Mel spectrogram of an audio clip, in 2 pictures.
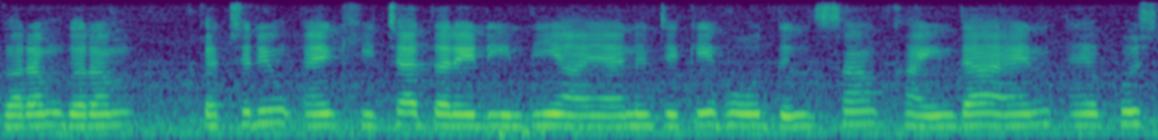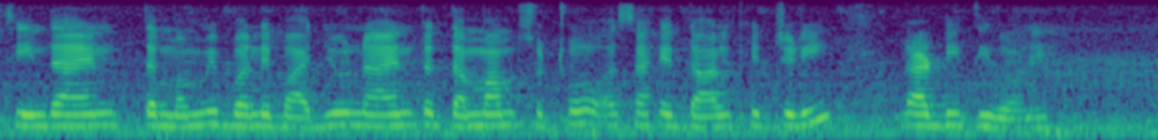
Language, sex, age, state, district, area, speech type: Sindhi, female, 45-60, Maharashtra, Thane, urban, spontaneous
